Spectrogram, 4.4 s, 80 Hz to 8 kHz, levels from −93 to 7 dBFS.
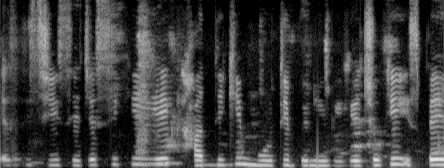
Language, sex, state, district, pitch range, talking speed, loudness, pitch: Hindi, female, Uttar Pradesh, Muzaffarnagar, 230-275 Hz, 160 wpm, -19 LUFS, 250 Hz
